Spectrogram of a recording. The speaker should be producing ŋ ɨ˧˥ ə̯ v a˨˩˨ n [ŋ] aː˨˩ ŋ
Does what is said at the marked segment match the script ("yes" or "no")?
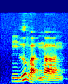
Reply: yes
